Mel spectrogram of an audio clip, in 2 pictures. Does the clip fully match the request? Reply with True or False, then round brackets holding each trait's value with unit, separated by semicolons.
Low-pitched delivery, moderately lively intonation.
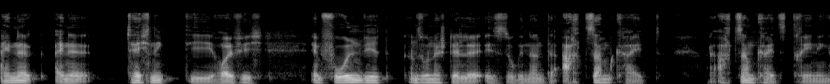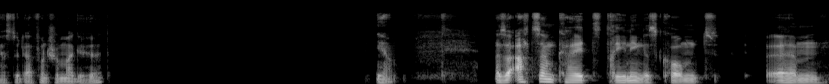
True (85 Hz; 3.3 semitones)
